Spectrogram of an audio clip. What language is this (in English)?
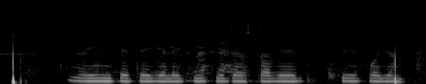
Bangla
